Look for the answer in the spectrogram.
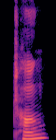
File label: "cheng2", chinese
